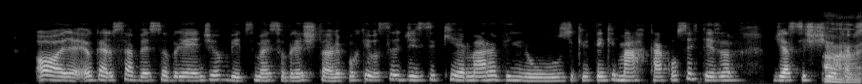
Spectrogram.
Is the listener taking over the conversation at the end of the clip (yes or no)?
yes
